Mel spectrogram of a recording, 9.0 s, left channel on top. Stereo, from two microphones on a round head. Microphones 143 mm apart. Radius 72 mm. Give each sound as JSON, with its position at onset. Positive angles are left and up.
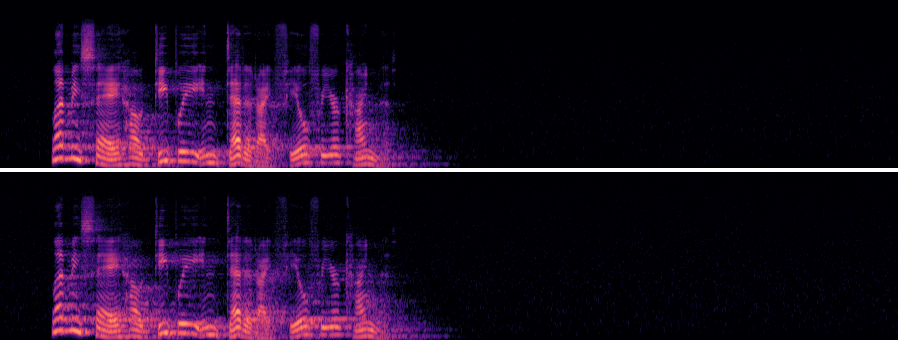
{"t": 0.5, "sound": "a man speaking", "side_deg": 30, "distance_m": 1.7}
